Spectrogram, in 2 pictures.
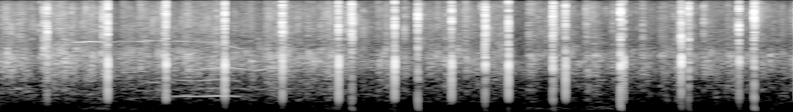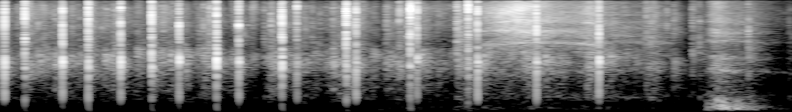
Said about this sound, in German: Könnt ihr noch bitte einmal einen fetten Applaus für die Leute machen, bitte?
